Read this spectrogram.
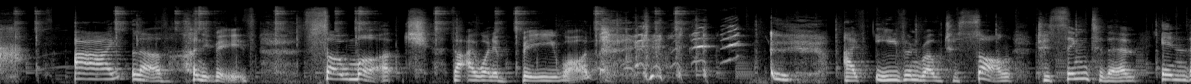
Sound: giggles

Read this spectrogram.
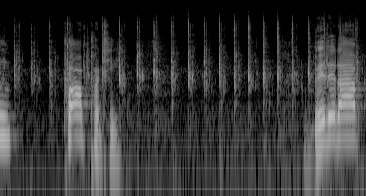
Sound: chopsticks tapping

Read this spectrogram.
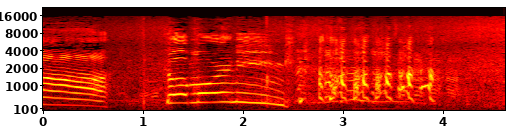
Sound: laughs

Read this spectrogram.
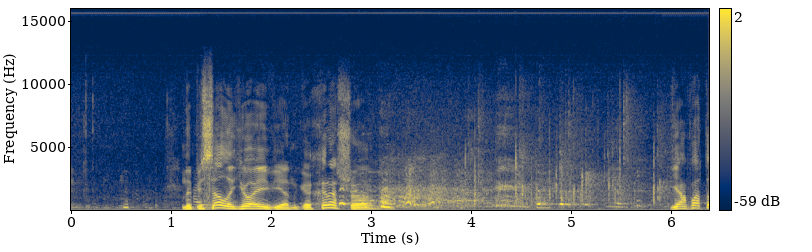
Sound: laugh

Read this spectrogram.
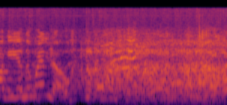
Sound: audience laughing

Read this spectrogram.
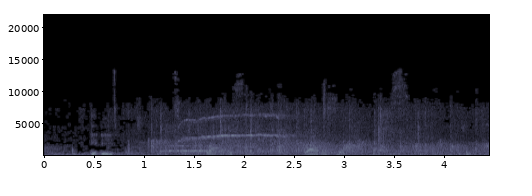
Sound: applause

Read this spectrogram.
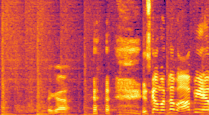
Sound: Manoj chuckles

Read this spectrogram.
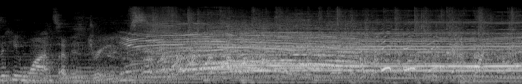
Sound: crowd cheering

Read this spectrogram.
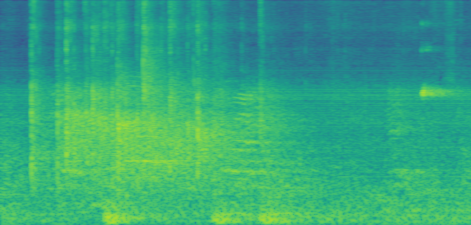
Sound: crowd applauds

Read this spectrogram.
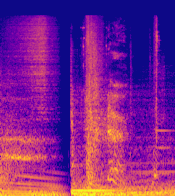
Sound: grunting

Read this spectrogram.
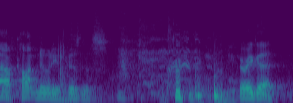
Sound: laughter

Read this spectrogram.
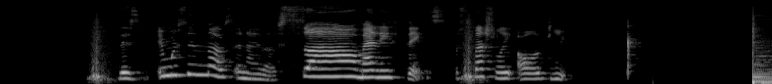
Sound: kiss

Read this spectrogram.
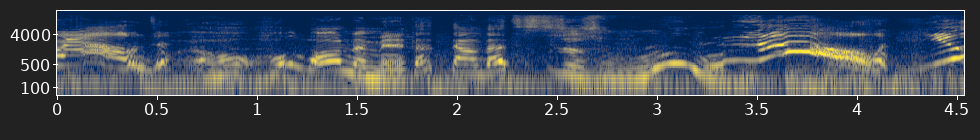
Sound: stutters

